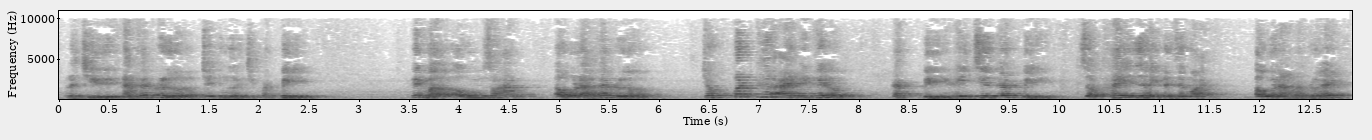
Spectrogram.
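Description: A male priest preaches a sermon in animated storytelling fashion. His voice sits high and swings widely in pitch. He sounds far from the mic, with heavy church echo and faint background noise. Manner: animated storytelling, rhetorical questions.

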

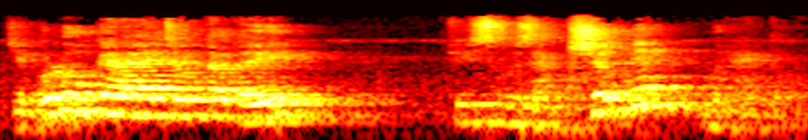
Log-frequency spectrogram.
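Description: High-voiced priest in a booming church. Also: male voice, expressive, fairly quick, a little hiss or hum. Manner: dramatic storytelling, acting out Bible scenes. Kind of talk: sermon. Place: large church. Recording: echoey church hall, distant mic, faint ambience.

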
